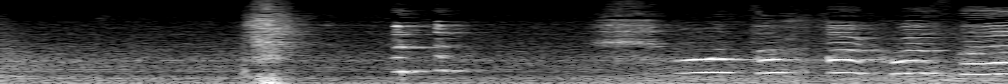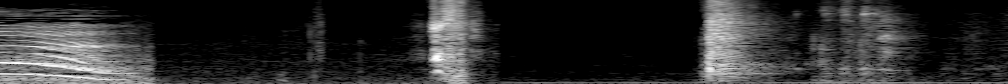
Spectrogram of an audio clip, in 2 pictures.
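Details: Several short, sharp sneezes from small pets (cats), with a brief squeaky vocal sound and room noise between them.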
